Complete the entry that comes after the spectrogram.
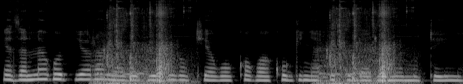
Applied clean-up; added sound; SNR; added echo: none; Mechanisms; 2 dB; none.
